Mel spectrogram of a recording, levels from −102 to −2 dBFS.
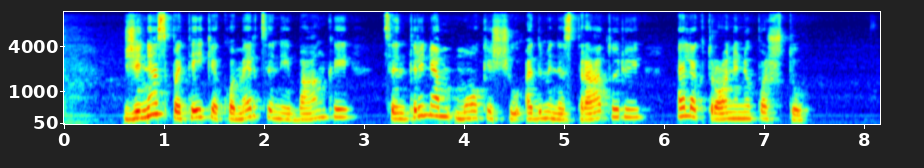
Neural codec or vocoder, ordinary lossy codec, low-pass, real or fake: none; Opus, 64 kbps; 10.8 kHz; real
